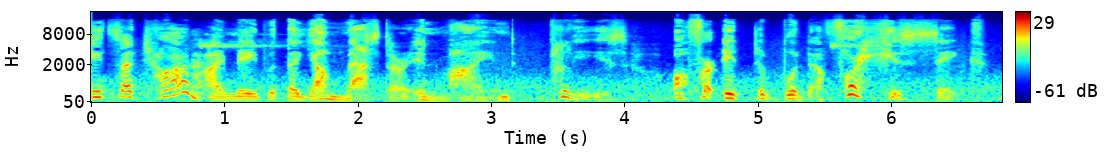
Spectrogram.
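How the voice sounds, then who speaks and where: A put-on character voice at a low-to-middle pitch and fairly slow pace, over clear background noise. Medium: video game.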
